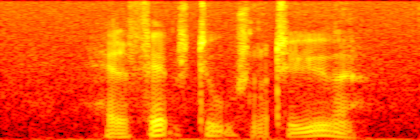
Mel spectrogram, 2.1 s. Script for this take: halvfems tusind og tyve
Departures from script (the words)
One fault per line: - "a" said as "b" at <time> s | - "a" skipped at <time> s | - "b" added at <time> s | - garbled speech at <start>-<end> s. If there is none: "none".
none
